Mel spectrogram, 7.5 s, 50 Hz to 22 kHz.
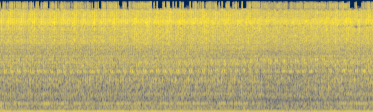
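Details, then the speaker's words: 2015 Ford F150 idling on first start after exhaust manifold, turbo and turbo cooling line install; steady low rumble with light whoosh on top, no knocks or misses; owner heard an unexpected turbo startup noise but it runs. "Turbo's starting up for the first time, and I didn't know they'd make that noise. It runs. That's it going for me."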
